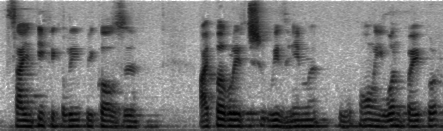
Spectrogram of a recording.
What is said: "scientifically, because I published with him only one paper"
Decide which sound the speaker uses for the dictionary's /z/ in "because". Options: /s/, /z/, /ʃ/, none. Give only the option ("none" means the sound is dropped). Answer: /z/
